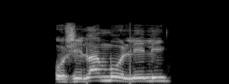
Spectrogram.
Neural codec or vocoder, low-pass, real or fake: none; 7.2 kHz; real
